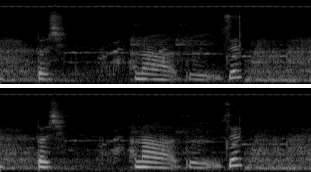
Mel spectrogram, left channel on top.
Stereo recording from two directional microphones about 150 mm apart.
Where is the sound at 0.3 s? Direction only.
65° right (ahead or behind).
